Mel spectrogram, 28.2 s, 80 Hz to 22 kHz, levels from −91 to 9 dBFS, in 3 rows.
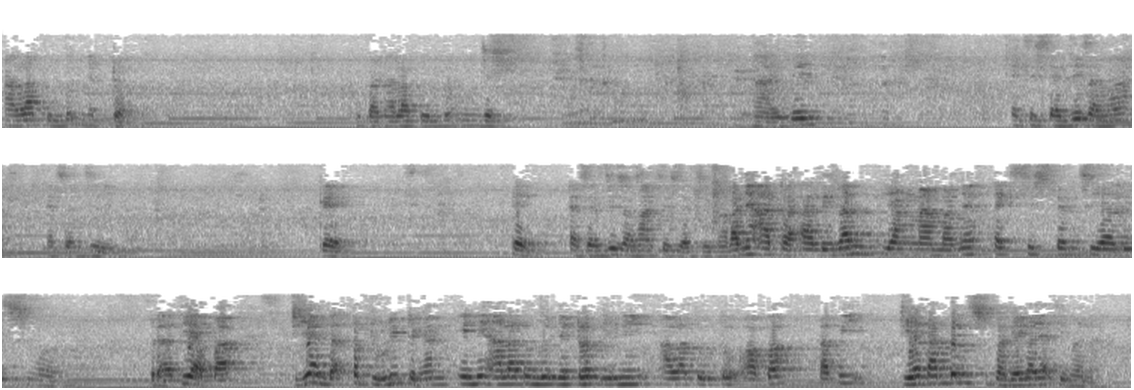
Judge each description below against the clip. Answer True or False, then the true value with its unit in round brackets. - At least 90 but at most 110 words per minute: True (95 wpm)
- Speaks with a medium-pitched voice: True (170 Hz)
